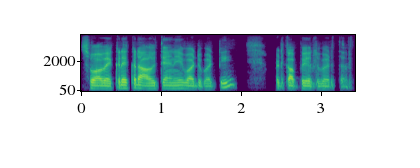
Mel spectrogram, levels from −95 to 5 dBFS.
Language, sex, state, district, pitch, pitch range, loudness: Telugu, male, Telangana, Nalgonda, 110 Hz, 105-120 Hz, -18 LUFS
